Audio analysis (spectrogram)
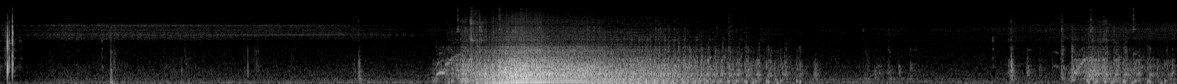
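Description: An older Toro engine is cranked, catches roughly for about four seconds with a loud sputtering roar, then dies, leaving near quiet broken by a few faint clicks.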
